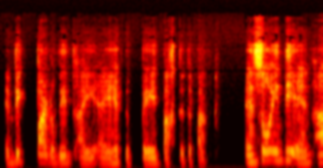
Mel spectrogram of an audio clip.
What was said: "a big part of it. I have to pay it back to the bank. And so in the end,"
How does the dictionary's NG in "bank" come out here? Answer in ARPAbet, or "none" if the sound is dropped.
none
